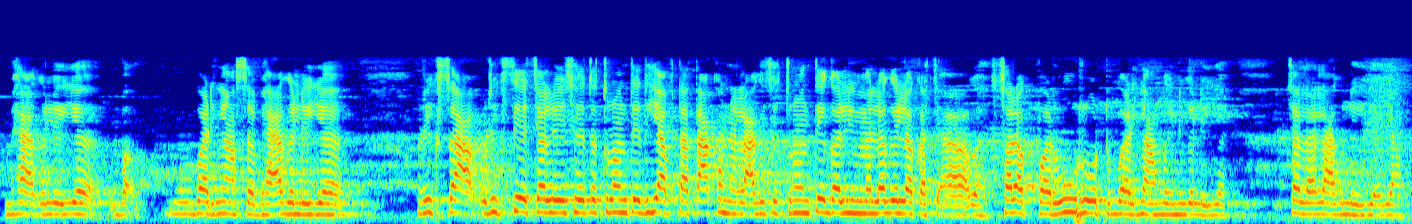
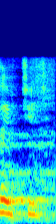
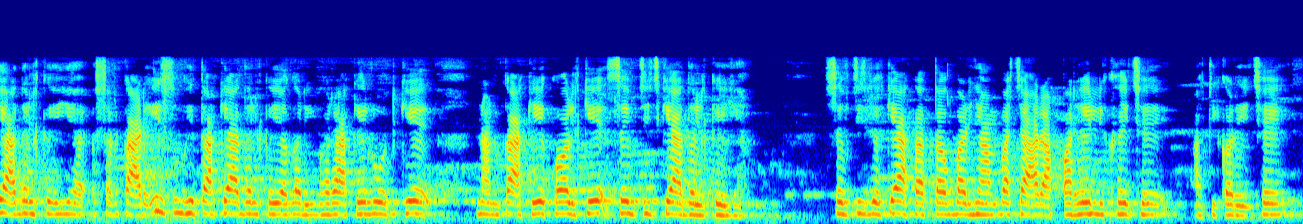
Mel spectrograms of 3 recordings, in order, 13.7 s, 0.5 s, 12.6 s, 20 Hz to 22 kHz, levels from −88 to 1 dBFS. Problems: background sounds at intervals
